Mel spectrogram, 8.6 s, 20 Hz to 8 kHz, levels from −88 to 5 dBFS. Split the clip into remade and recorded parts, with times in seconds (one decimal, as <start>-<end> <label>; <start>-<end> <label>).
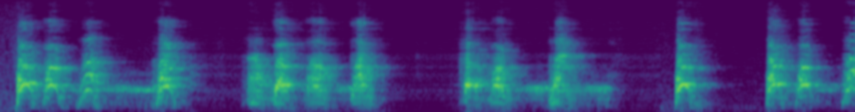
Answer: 0.0-1.9 recorded; 1.9-6.6 remade; 6.6-8.6 recorded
